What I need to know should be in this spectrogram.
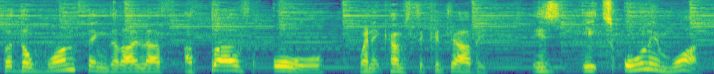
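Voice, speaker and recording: A man's voice: on the high side, animated, normal speed, mellow. A man from England telling his story as a business owner in a promotional testimonial. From England, near London. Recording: music bed under the voice. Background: music.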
